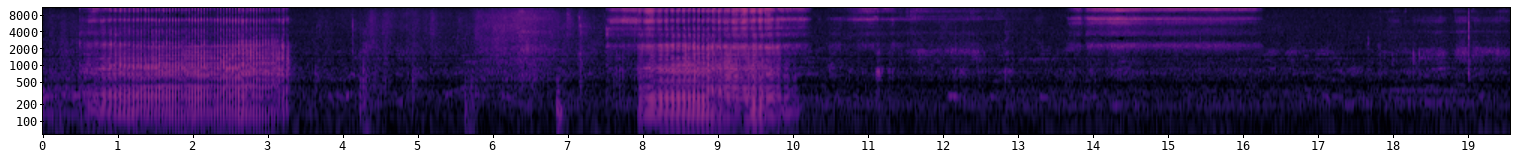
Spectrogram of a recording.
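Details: Pug named Champ sleeping on the sofa: long, loud, rattling snores separated by quieter snuffling breaths; dog snoring.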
